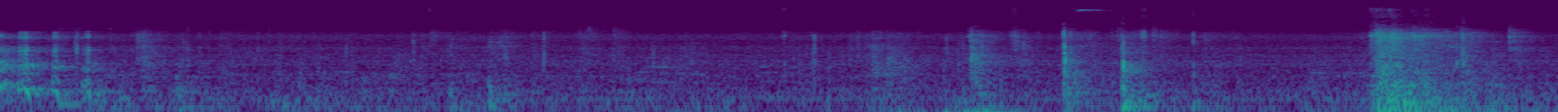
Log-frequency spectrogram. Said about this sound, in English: Oh, and he slammed the door. I don't think he likes me very much.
